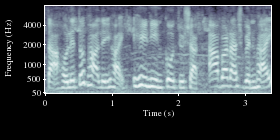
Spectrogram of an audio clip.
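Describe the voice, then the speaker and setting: A woman's voice: fairly high pitch, fairly quick, a little hiss or hum, natural voice. A woman voicing a caring, hardworking village mother who sells greens in a fairy tale cartoon. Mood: earnest.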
